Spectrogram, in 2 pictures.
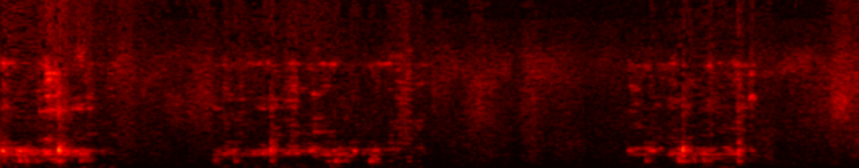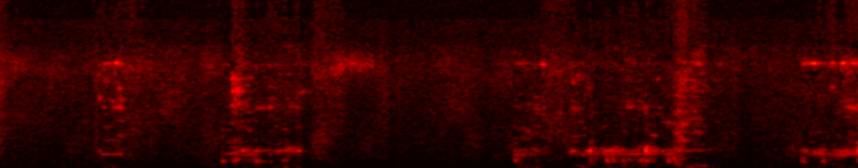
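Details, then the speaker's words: Coarse crackles on lung auscultation: low-pitched, longer bubbling crackles at the start of and throughout inspiration, repeating with each breath over about five faint breaths. "já os estertores grossos diferentemente eles não vão aparecer do meio para o fim da expiração eles vão aparecer no início da respiração e em toda a inspiração só tem uma baixa frequência ou seja você são mais grave vão ter uma duração maior vai ser audível em todo o tolo discute e"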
